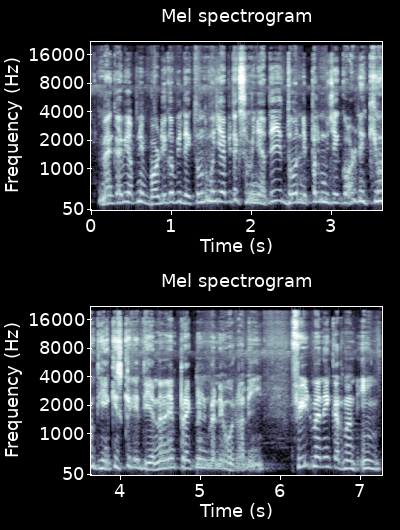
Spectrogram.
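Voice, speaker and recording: Over noticeable background noise, a man with a high pitch talks with fairly even intonation and hardly any pauses. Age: 70s. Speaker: professor giving talks. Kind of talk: solo monologue talk. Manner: rambling conversational.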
